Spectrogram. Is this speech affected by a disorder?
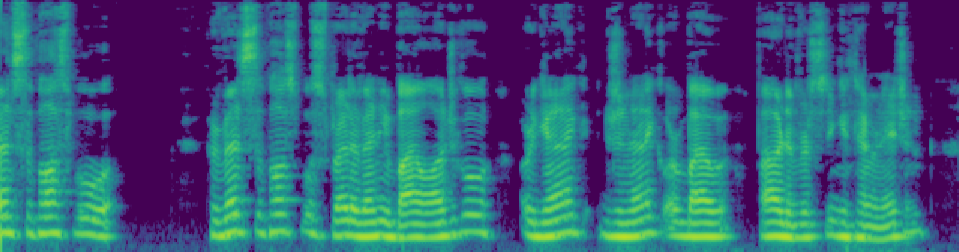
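Yes: spastic cerebral palsy.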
